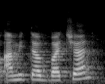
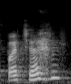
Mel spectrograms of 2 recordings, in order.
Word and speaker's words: Amitabh Bachchan: Also, Amitabh Bachchan. Yes, Bachchan. I pronounced it correctly, right?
